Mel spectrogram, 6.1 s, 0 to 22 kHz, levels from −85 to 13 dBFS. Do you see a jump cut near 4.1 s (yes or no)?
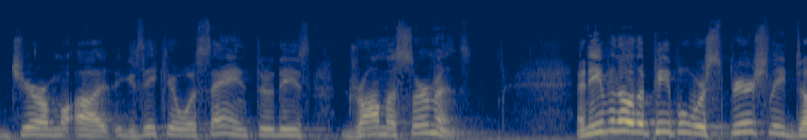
no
